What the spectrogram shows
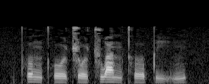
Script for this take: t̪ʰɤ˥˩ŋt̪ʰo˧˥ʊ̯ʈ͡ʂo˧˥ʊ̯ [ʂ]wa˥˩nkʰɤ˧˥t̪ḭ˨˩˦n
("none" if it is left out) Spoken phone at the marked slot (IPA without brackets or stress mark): ʈ͡ʂ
